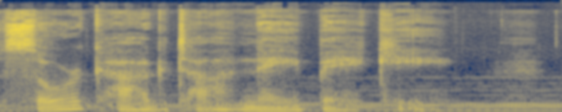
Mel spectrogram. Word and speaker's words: Sorghaghtani Beki: The great political architect of this Toluid ascent was Sorghaghtani Beki, pronounced Sorghaghtane Beki, the brilliant, highly intelligent widow of Tolui and mother of the four great Toluid princes, Monke, Kublai, Hulagu, and Arik Boke.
